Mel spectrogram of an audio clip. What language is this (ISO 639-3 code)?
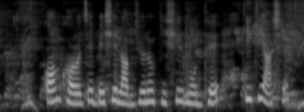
ben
